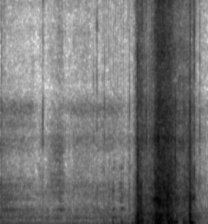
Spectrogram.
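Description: A brief rustling scrape of about half a second, a little past the middle, as a wooden board is pushed and scraped through fibreglass insulation.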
